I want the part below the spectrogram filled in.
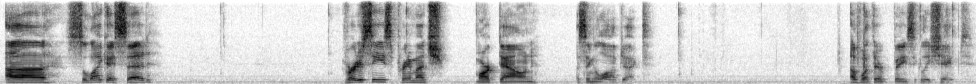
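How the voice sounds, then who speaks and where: Hoarse man rambling through a tutorial. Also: on the high side, fairly even intonation, takes it slowly, long pauses, slight background noise. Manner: rambling, loose, thinks aloud with fillers. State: losing his voice, clearing throat. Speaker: software tutorial teacher. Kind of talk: casual screen-recorded tutorial.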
